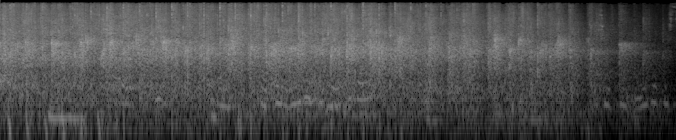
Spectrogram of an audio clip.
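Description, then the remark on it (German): An audience at a church service claps steadily to give God praise, dense overlapping applause with scattered voices and cheers underneath, holding strong before tapering off toward the end. “Lass uns Gott klatschen.”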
